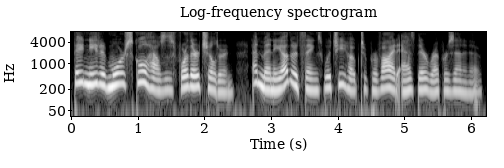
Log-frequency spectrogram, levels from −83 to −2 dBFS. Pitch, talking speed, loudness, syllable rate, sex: 215 Hz, 195 wpm, -17 LUFS, 5.7 syllables/s, female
